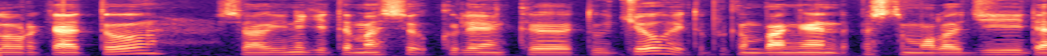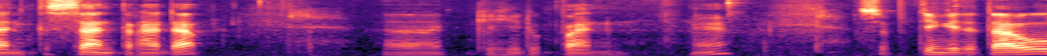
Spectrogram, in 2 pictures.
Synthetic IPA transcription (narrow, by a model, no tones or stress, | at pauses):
labərkat̪u | səɦaɾiːnĩkit̪amasʊʔkuliaŋkət̪ud͡ʒʊhit̪upərkəmbaŋãnpɛst̪əmoloɡidankəsant̪ərhadap̚ | əkəɦidupan | ja | səpərt̪ijaŋkit̪at̪au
